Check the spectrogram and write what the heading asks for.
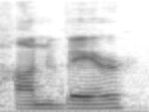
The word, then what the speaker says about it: Hanweir: So I think so we've officially decided the official pronunciation for this card is Hanweir Garrison.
